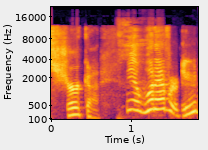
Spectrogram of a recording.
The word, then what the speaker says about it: Schoenke: by being like, oh, it's spelt Schoenke, but it's pronounced Shirka.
